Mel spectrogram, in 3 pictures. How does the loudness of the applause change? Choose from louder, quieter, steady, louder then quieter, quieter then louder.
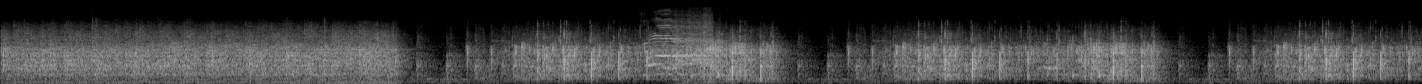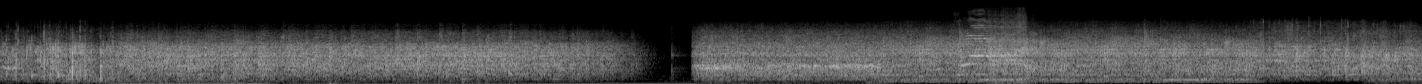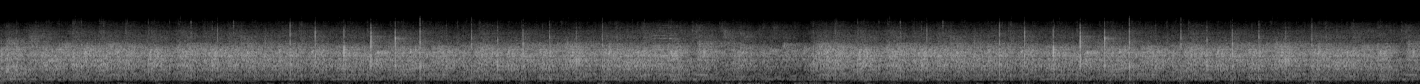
steady.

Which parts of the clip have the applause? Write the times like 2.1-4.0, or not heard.
0.0-42.6.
